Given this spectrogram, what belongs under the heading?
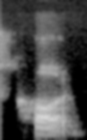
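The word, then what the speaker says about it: כל: Closed unaccented syllable is O. That's how we know that it's kol.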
